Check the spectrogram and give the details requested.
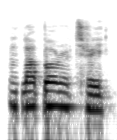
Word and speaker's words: laboratory: So laboratory. Yeah, that's it. Good. Good. Well done. Laboratory. That's it. Well done. Laboratory. Yeah. So it's a tree on the end. Tree.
